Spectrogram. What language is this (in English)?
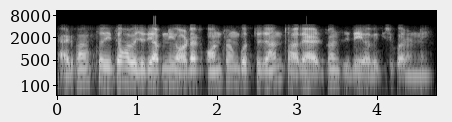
Bangla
